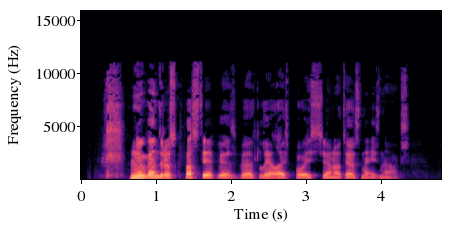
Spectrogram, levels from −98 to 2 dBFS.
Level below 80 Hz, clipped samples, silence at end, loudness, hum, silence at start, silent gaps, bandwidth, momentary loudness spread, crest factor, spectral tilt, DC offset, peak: -72 dBFS; under 0.1%; 0.5 s; -23 LUFS; none; 0.35 s; none; 11.5 kHz; 17 LU; 20 dB; -6.5 dB/octave; under 0.1%; -4 dBFS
